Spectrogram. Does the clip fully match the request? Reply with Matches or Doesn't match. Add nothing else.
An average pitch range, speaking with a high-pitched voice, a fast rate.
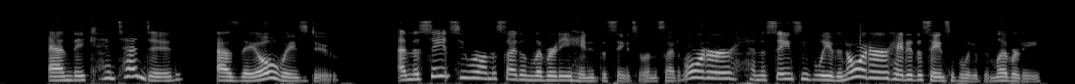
Doesn't match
